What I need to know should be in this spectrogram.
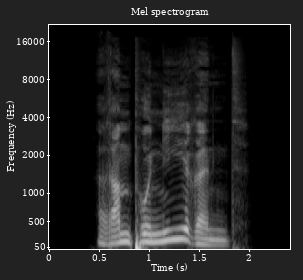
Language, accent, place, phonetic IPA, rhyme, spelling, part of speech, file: German, Germany, Berlin, [ʁampoˈniːʁənt], -iːʁənt, ramponierend, verb, De-ramponierend.ogg
- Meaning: present participle of ramponieren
